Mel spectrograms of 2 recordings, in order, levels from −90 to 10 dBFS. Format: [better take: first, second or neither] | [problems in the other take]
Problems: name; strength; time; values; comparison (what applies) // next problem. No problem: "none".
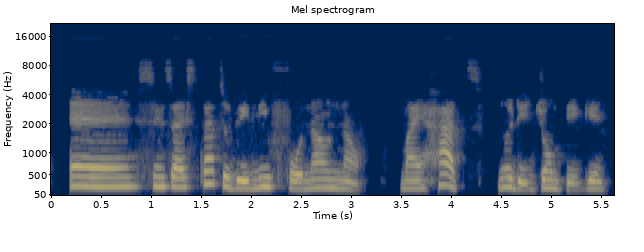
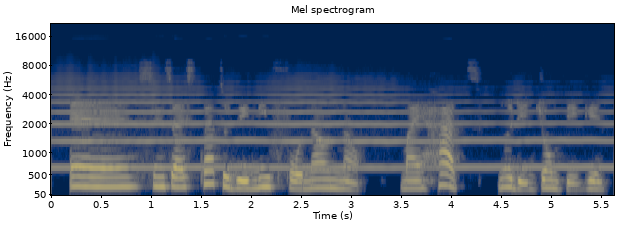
first | background sound (Trumpet); 10 dB below the speech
